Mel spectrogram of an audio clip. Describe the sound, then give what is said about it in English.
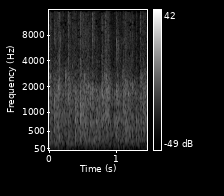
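A crowd claps steadily, a dense wash of many overlapping hand claps with bright, crackling texture and fairly even loudness, with no voices standing out. “Clap your hands, do something, breathe.”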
